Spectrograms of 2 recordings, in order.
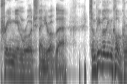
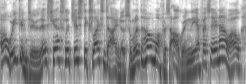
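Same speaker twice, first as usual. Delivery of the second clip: a hint of a smug, connected businessman, much higher; mock businessman; 9 semitones higher than usual. Mocking the rich newcomers in business suits, hammed-up smug voice. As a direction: toss it off like a well-connected suit. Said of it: "they come in in their business suit".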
